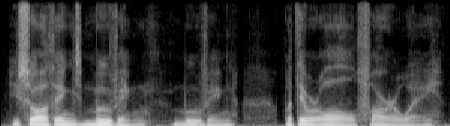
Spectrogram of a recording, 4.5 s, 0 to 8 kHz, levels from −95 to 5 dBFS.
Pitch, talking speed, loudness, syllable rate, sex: 110 Hz, 145 wpm, -16 LUFS, 4.1 syllables/s, male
